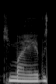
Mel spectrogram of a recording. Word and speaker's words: Chimaev: Para você que tá em dúvida, porque eu falei Chimaev, eu descobri que o nome do Khamzat Chimaev se pronuncia Chimaev.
